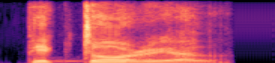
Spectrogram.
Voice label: "pictorial", Indian; Dictionary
